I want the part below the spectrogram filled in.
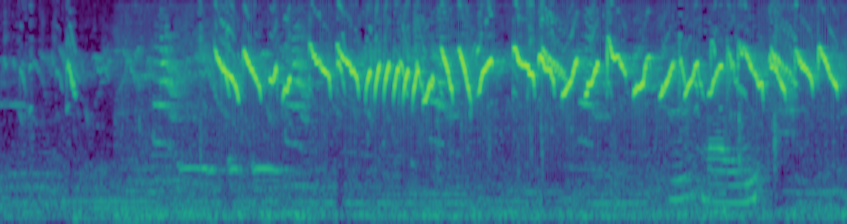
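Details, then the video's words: Lure call of an Oriental white-eye for attracting wild birds: after a quiet start, a dense run of sharp, high, zigzag chirps, several per second, continuing without pause to the end. "SUARA PIKAT BURUNG PLECI"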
